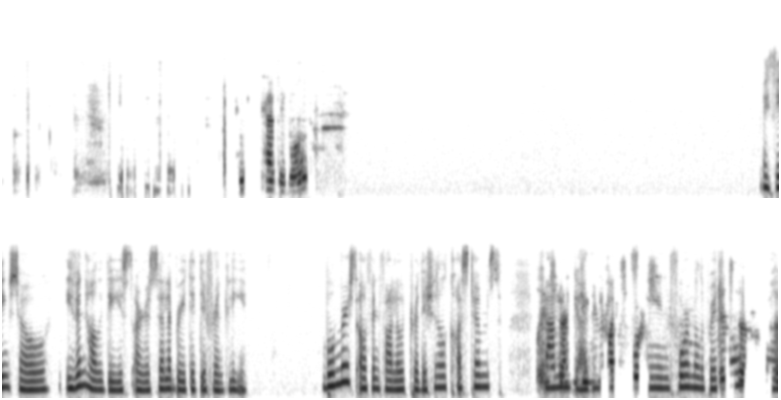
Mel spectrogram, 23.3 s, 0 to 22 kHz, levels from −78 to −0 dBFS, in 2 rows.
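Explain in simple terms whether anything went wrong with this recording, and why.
Two things go wrong in this speech clip, and both come from the call's echo handling.

The first is the other side's voice leaking through. A second voice can be heard behind the talker at 0.15 to 0.75 s, 1.07 to 2.84 s, 3.3 to 5.17 s, 19.65 to 21.66 s, and from 22.37 s to the end. In the first two stretches it is fairly faint. In the later three it is about as loud as the talker. The likely cause is the talker's loudspeaker. The other person's voice came out of it, the microphone picked it up again, and the echo canceller did not remove it all.

The second is speech suppressed in double talk. Both people speak at the same moment, and the talker's own voice gets pushed down. This happens between 19.81 and 21.37 s, where it adds up to about a second. It happens again from 22.51 s to the end. At its worst the talker almost disappears. 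The echo canceller likely could not tell the talker apart from the echo, so it turned both down.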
